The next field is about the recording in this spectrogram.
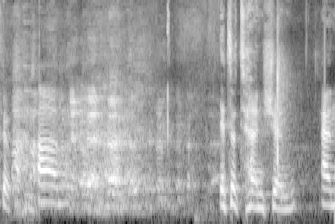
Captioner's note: audience laughing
